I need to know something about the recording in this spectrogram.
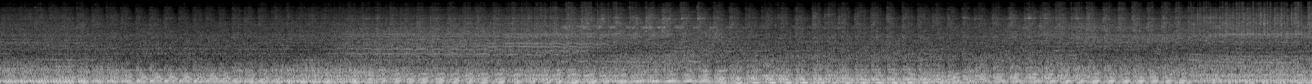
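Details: New Mazda 13B bridgeport rotary's first start: fires and settles into a rough, choppy brap-brap idle with some blips, no misses or odd knocks; normal idle.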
